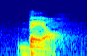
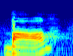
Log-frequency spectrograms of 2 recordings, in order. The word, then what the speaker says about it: Baal: Or, depending on how you pronounce the word, Baal. Or, if you go right back to the original Hebrew, you would pronounce it, and I'm only going to do it once today because it almost hurts, Baal. Because in Hebrew, every consonant has a vowel, and so when you have 2 vowels together, you split up the syllables.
